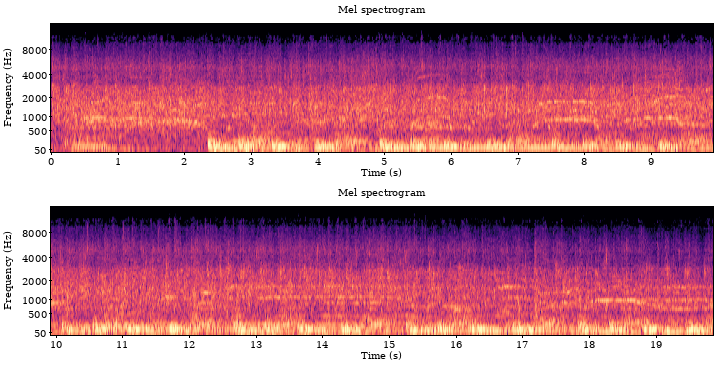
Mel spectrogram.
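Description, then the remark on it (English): Loud, sustained audience applause welcomes a female speaker, a dense wash of clapping with scattered cheers, swelling after a quieter opening couple of seconds and continuing steadily throughout. “Please help me give a big warm welcome to someone who pours love, leadership, and learning into everything she does, my amazing grandmother,”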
